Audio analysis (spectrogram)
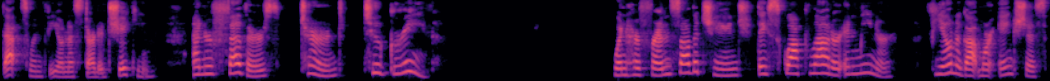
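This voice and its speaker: A woman with a slightly high voice reads a rhyming picture book for children. Her delivery is expressive and deliberate, with a very slow pace that lets each rhyme land. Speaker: storybook reader.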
